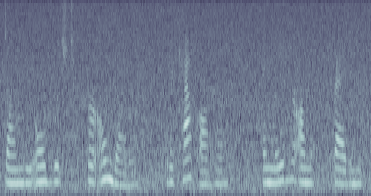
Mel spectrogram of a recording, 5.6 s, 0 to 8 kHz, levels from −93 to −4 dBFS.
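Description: No faults found in the speech: the call microphone processing leaves nothing above 8 kHz and trims the lowest bass as designed, and the room noise sits about 10 dB below the speech.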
